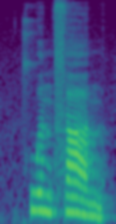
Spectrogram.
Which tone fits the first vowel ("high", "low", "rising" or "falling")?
falling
